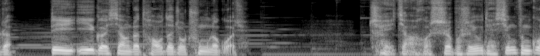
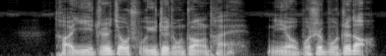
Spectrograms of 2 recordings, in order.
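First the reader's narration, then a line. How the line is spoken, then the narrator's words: Hushed question. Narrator (Chinese): 何阿南压低声音问道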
